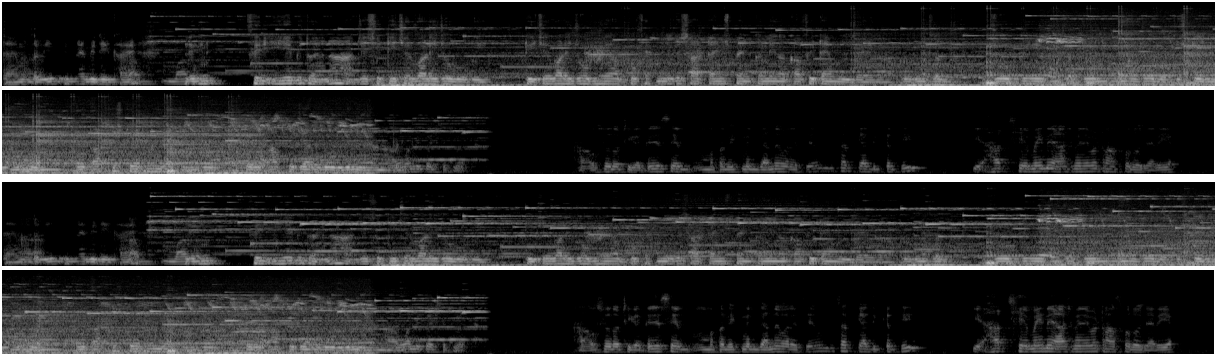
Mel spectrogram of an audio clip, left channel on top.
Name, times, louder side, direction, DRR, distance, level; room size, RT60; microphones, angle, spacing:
voice 1, 0.0-1.4 1.8-2.2 2.5-4.9 5.2-12.6 12.9-16.1, left 2 dB, 45° left, 0.4 m, -33 dB
voice 2, 1.2-2.1 2.7-3.1 6.1-6.4 14.0-14.1 15.9-16.8 17.8-21.3 21.8-23.8, right 2 dB, 85° right, 0.8 m, -45 dB
sound 1, 1.4-17.0, right 8 dB, 45° right, 0.5 m, -34 dB
sound 2, 3.7-14.8, left 2 dB, 85° left, 0.6 m, -34 dB
sound 3, 10.3-15.9, equal, 5° right, 0.8 m, -33 dB
3.7 x 2.2 x 4.3 m
head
